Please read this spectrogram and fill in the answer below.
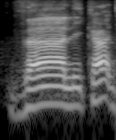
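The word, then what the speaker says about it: ذلك: Okay, so just take note, dhalika is pronounced dhalika, just like hadha is pronounced as hadha. Okay, even though it's not written. Okay, the alif is not written, it is still pronounced as dhalika.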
